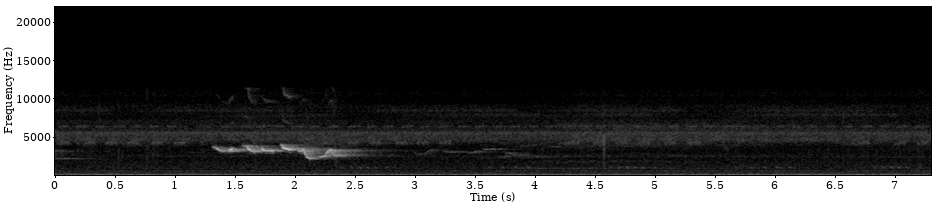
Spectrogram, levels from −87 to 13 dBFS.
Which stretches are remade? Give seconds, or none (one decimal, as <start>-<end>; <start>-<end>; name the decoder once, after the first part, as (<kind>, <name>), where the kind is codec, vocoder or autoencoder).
0.0-2.4 (vocoder, BigVGAN v2); 4.3-7.3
